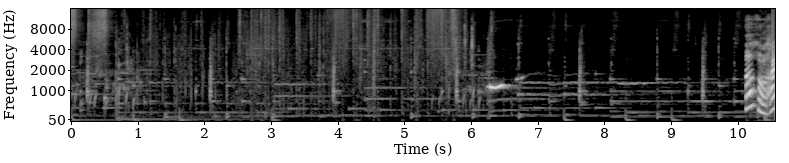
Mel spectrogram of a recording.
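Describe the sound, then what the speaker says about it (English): A person gives short, warbling bursts of whistling between stretches of talk, over soft clip-clop and dripping sounds from the game Cult of the Lamb. "I don't think I can whistle well, but I can whistle"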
